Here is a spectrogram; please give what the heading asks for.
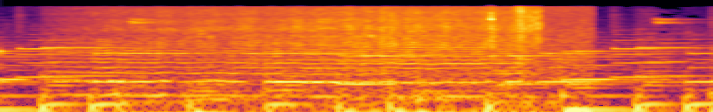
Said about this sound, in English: My wings make a buzzing sound when I fly.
